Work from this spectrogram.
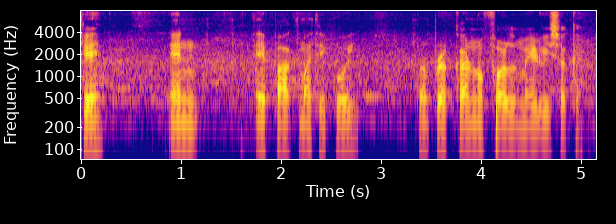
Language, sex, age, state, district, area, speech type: Gujarati, male, 18-30, Gujarat, Rajkot, rural, spontaneous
